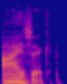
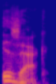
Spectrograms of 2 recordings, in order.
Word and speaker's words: Isaac: He dejectedly reminded them that his name was Isaac, not Isach as they called him.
